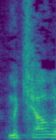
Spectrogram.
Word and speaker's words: Michal: In fact, it's the other daughter, Michal or Michael, however you want to pronounce it in Hebrew, is basically in love with King David.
